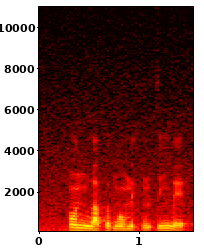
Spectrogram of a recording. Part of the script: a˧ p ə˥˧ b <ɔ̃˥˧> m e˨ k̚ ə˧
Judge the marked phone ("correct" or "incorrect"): incorrect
